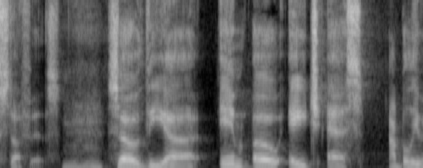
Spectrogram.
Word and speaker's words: Mohs: So the MOHS, I believe it's pronounced the Mohs scale, is used to define how hard / scratch resistant a material is.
